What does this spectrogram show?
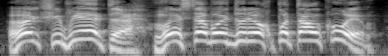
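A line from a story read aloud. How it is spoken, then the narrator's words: Drunken promise. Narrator (Russian): Пьяным голосом пообещал он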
